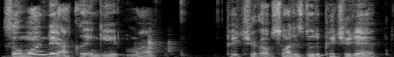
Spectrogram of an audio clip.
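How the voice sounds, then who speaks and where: A woman with a deep, raspy voice, talking bluntly as a panelist in a casual live-stream discussion. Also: expressive, a little fast. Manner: blunt, talks in long stories.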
